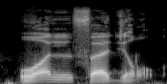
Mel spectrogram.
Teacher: را کو موٹا ادا کریں گے وقف کی صورت میں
